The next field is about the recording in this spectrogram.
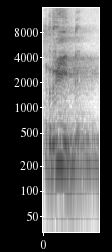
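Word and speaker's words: read: अब आइए the next verb is रीड।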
